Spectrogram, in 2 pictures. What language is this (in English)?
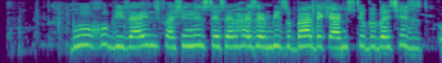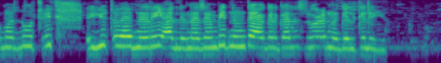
Tigrinya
